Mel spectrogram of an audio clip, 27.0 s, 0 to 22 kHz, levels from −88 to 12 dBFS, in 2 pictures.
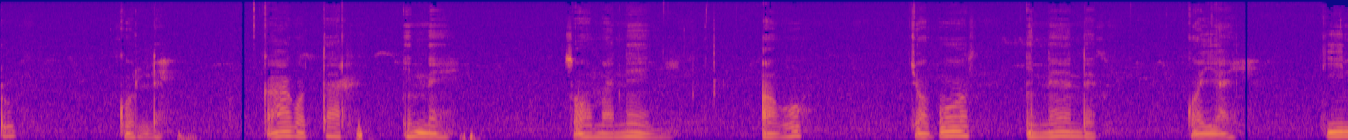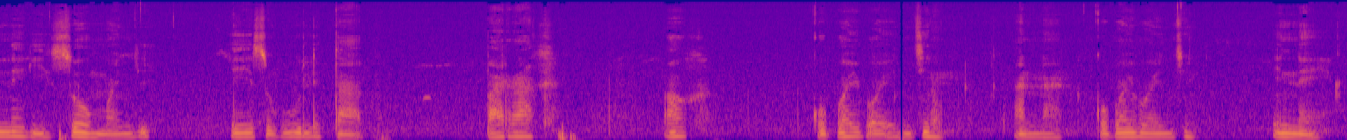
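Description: A speech recording with three short silences, each about 31 ms long, at 2.41, 12.44 and 22.47 s, about 10 s apart. These are gaps at a join of encoded pieces: separately encoded segments were butted together untrimmed, leaving encoder start delay and last-frame padding in place. Unlike a network dropout, the spacing is perfectly regular and no sound is lost. The speech resumes where it stopped, with smeared edges.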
